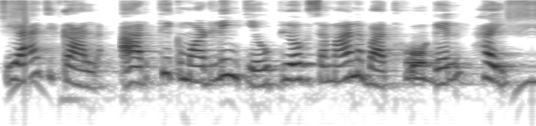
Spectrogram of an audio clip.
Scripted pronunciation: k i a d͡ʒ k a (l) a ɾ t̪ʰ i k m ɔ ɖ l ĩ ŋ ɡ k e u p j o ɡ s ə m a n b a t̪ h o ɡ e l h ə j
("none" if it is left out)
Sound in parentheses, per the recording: l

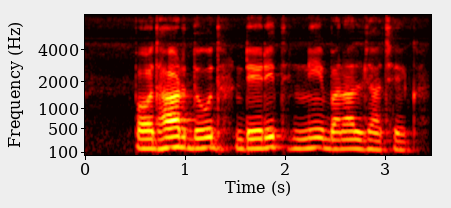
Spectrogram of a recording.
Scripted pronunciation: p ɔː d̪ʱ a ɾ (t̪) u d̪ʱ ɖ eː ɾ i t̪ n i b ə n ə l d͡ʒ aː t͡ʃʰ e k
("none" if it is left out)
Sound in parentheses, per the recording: d̪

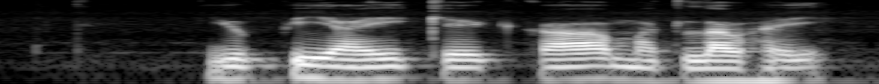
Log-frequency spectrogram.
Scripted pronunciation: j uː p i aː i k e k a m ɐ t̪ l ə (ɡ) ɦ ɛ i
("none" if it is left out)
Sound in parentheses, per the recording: b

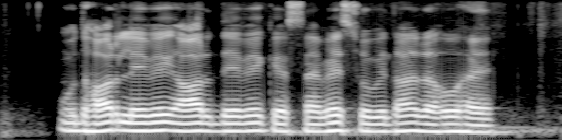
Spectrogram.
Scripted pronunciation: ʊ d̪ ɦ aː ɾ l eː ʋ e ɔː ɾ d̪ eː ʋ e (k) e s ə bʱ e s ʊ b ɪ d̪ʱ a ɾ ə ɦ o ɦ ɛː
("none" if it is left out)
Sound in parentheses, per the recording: k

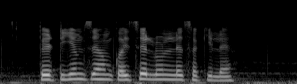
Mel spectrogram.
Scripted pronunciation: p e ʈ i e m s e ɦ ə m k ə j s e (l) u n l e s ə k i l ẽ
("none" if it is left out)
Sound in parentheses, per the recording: l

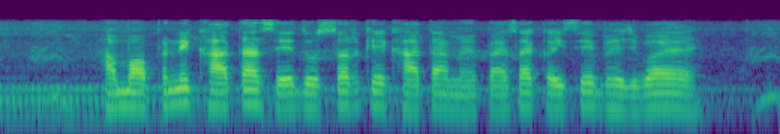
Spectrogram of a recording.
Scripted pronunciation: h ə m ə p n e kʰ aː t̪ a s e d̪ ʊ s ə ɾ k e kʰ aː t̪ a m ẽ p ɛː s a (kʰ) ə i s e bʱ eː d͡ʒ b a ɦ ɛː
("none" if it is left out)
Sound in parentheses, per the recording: k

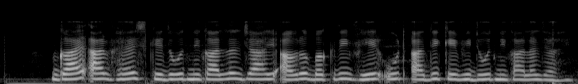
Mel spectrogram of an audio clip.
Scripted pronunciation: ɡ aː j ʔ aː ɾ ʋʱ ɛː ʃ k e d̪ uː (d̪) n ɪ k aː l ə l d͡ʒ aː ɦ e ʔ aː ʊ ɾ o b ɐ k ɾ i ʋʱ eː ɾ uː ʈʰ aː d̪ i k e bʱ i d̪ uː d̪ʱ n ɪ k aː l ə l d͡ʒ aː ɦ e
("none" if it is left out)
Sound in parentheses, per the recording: d̪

